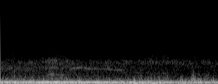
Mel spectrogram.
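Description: Steady low rumble, easing slightly over the two seconds.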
